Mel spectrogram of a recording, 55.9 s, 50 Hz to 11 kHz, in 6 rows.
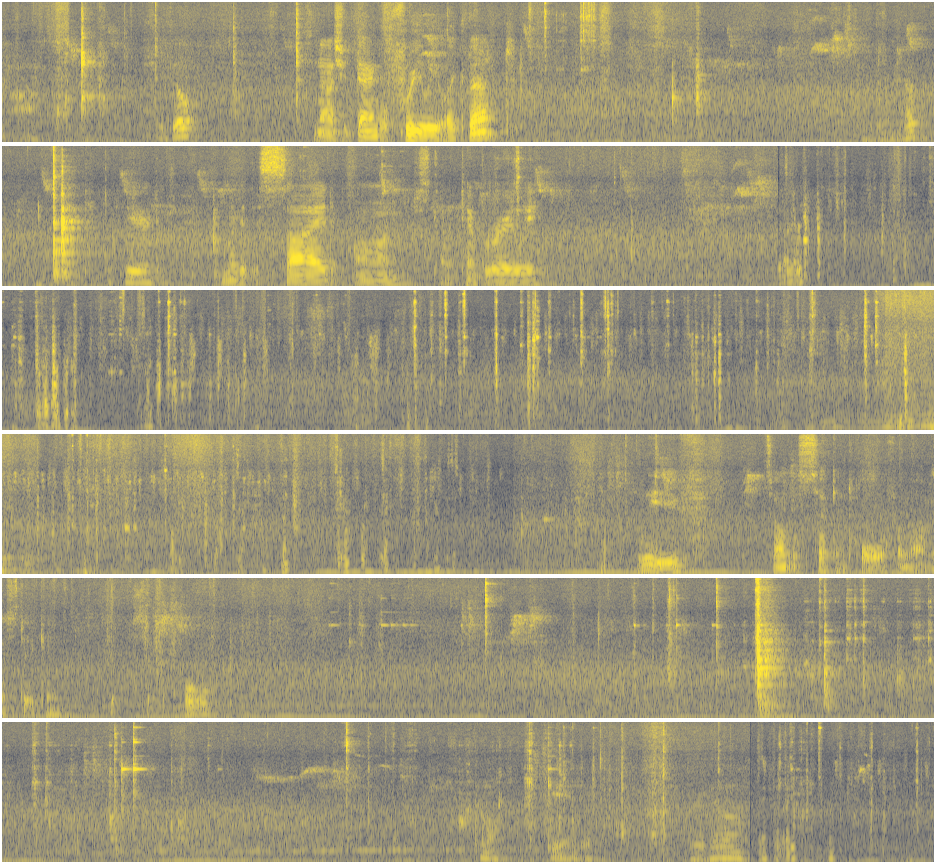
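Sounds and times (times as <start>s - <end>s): small metallic clinks and rattles: 5.0s - 7.2s, 17.3s - 27.8s, 37.4s - 55.9s.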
